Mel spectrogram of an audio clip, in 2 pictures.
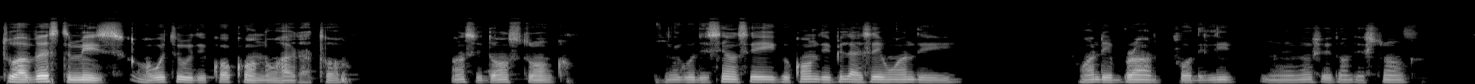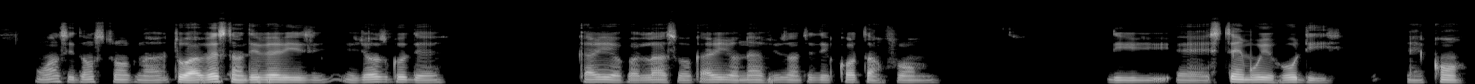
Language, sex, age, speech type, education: Nigerian Pidgin, male, 30-45, spontaneous, primary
